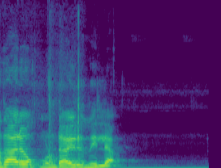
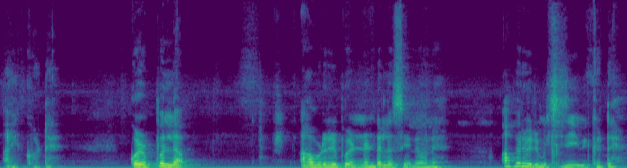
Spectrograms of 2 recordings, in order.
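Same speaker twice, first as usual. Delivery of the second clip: put-on quiet, softer voice of a hurt young wife, close to tears; soft tearful sobbing; 7 dB quieter than usual. Grieving young wife tells her mother softly, through tears. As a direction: let it come out hushed, as if holding back sobs. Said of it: "അവൾ തേങ്ങിക്കൊണ്ടിരിക്കുകയാണ്".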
